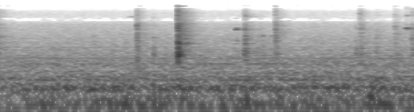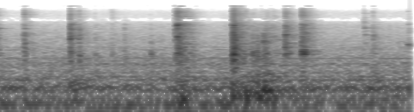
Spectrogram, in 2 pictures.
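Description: Scattered sharp clicks and knocks of hands working at an IGT slot machine's front door and latch, bunched together around four to five seconds in, with a steady low hum underneath.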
